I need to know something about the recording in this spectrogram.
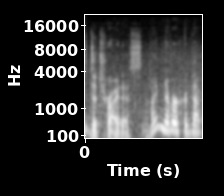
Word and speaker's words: detritus: humans you pronounce vocabulary you pronounce it detrius I did detrus is it detritus yeah as far as I'm aware it's the trus okay I mean get Google to pronounce it for you yeah you're right it is detritus have I never heard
